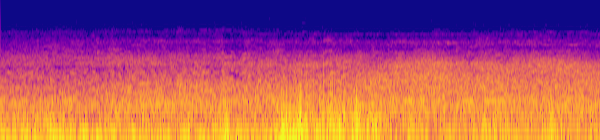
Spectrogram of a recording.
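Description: Outdoor ambience high above the city: a steady low rumble with no clear single source, swelling briefly about three seconds in.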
